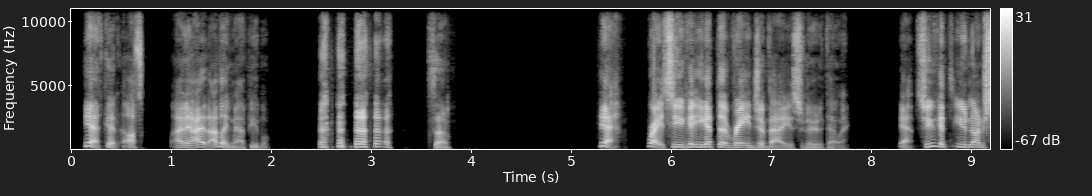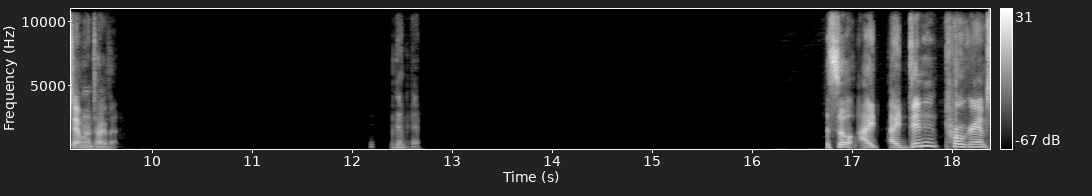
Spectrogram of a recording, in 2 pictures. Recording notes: This was a live class recorded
